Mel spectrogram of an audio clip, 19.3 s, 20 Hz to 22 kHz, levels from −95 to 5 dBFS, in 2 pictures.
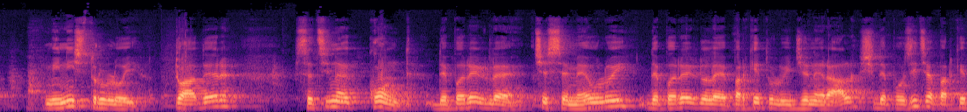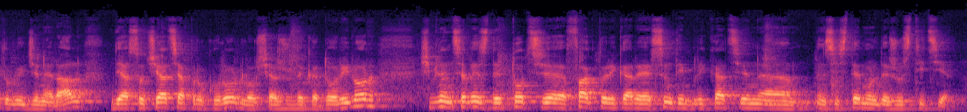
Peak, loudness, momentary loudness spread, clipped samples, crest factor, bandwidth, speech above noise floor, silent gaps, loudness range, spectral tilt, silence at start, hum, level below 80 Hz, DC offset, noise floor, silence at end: -2 dBFS; -16 LUFS; 8 LU; under 0.1%; 14 dB; 13 kHz; 24 dB; none; 2 LU; -5 dB/octave; 0 s; none; -64 dBFS; under 0.1%; -39 dBFS; 0.15 s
